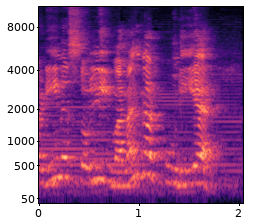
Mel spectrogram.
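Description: A woman speaking, her voice stopping shortly before the end.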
